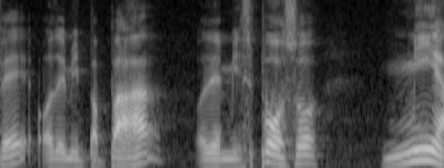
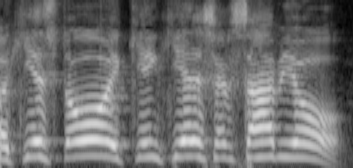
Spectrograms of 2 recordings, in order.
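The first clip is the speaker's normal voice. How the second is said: loud, high cry from the busy street corner; shouting wisdom; 8 semitones higher, 9 dB louder, slower than usual. A narrator's reading. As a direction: call out to the crowd, stretching the question slowly.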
